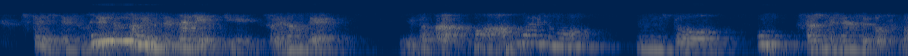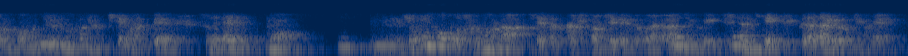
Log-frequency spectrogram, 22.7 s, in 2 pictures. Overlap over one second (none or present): present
